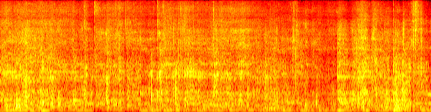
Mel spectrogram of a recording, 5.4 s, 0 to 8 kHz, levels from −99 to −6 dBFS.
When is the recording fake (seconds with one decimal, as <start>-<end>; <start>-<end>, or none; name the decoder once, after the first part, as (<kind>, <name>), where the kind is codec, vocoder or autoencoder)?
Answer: 0.0-5.4 (codec, SNAC)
